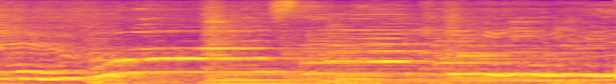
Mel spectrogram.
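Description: A woman singing with acoustic guitar accompaniment, her voice sliding up to a long held note about half a second in, then settling onto a lower note.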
